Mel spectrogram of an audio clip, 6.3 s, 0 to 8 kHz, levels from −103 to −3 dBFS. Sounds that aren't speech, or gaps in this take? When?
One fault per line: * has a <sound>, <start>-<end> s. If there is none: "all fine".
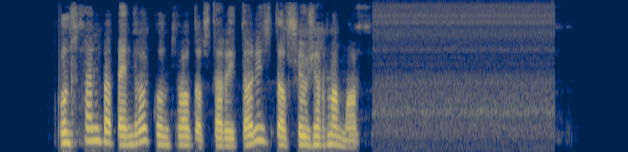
all fine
